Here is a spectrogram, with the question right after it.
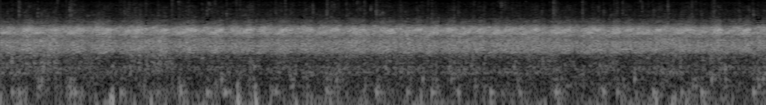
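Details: Rural night under light drizzle, filled by a large frog chorus: countless overlapping croaks blend into a steady, pulsing, mid-high drone that never pauses, with a soft pattering of rain low in the background.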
